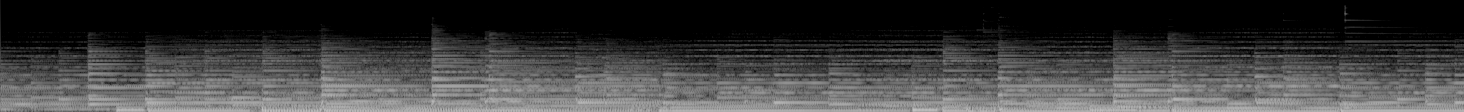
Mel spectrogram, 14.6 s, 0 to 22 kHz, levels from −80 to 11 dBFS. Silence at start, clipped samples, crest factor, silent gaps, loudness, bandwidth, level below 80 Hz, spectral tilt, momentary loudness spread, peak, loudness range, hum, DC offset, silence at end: 0 s; under 0.1%; 14 dB; none; -19 LUFS; 6.2 kHz; -20 dBFS; -9.5 dB/octave; 4 LU; -4 dBFS; 2 LU; none; under 0.1%; 0 s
